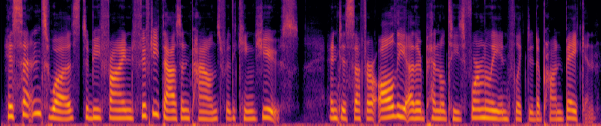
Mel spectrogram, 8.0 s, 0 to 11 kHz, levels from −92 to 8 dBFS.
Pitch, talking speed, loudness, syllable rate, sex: 215 Hz, 180 wpm, -19 LUFS, 5.3 syllables/s, female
